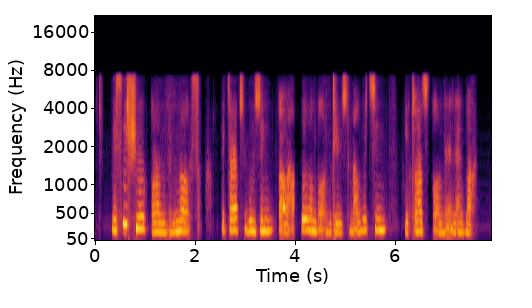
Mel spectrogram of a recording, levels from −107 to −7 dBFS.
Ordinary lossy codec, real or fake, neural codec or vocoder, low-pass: AAC, 64 kbps; fake; codec, 16 kHz, 0.5 kbps, FreqCodec, smaller model; 7.2 kHz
